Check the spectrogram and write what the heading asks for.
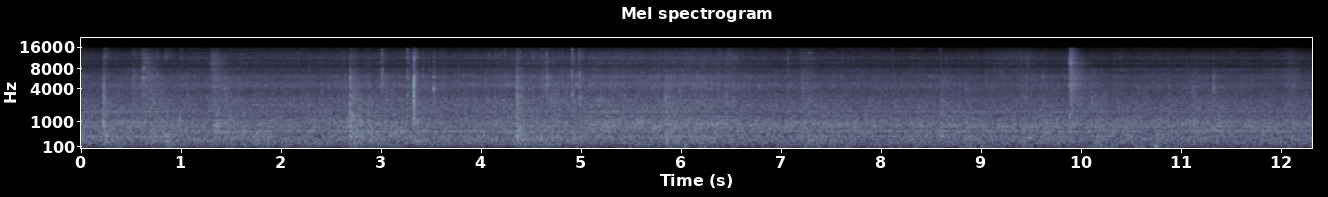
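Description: Steady mechanical noise of a forge shop's furnaces and machinery, with a faint hum, broken by a few sharp metallic clanks, most of them in the first half.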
